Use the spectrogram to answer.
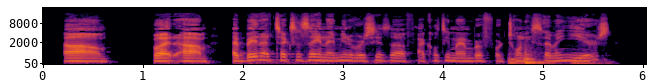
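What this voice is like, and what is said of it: Hoarse, strained voice. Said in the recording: “forgive my voice. I've been dealing with a little bit of laryngitis”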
